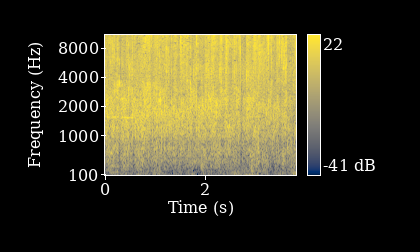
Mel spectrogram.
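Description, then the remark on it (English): Sustained audience applause as three introduced guests casually stroll to the stage, a dense, steady wash of many hands clapping at an even loudness throughout, with no talking over it. “They're really making you applaud for a long time with their casual stroll to the stage.”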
